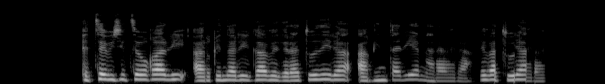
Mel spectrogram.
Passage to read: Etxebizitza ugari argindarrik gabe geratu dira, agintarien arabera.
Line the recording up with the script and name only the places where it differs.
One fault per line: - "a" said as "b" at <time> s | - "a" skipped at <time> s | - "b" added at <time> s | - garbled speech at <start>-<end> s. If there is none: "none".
- garbled speech at 4.8-5.5 s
